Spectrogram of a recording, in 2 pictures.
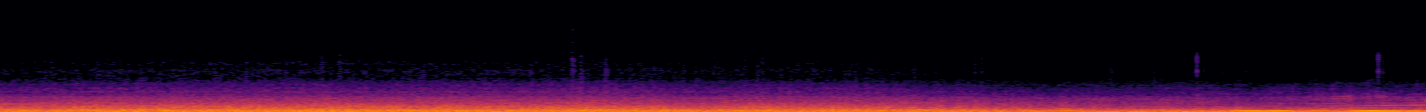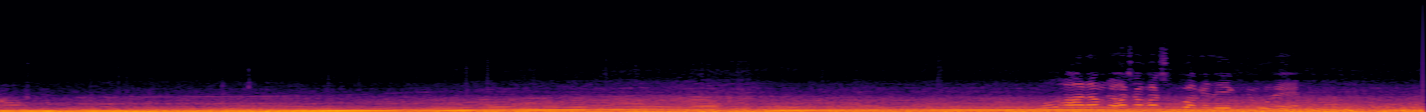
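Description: A car engine drones loudly from inside the cabin, dropping in pitch as the car slows and then climbing steadily as it speeds up.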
